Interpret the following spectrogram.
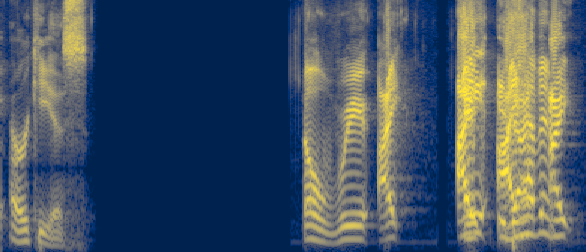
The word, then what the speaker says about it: Arceus: out justin for years i thought it was already serious it's actually arceus oh we i i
